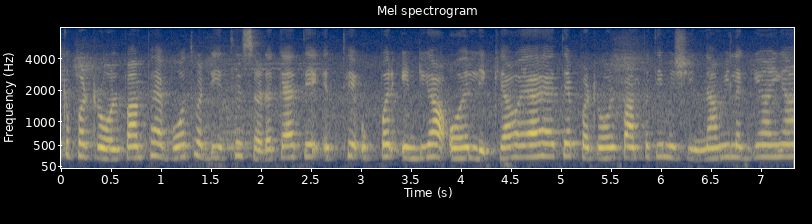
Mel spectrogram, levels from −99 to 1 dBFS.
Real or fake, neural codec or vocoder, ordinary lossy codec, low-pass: real; none; none; none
